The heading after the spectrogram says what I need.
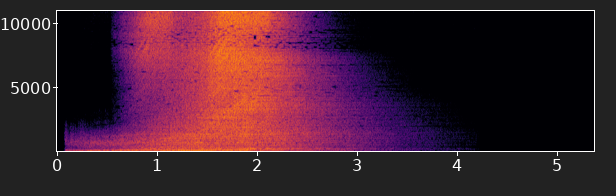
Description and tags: FX Admiral Warp01
A synthesized warp sound, used when a character was sucked through a time portal.
sci-fi, synth, warp, portal, sci, space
